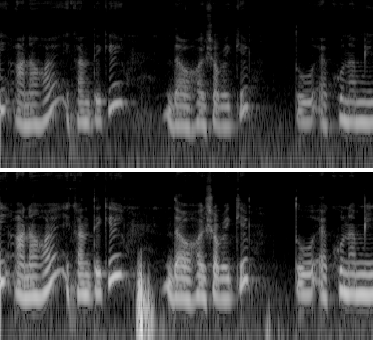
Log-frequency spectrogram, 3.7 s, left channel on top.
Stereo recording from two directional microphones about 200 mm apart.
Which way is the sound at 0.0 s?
40° right (ahead or behind).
